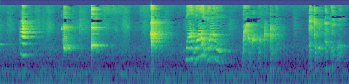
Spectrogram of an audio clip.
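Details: Indoor African grey parrot talking in imitation of Lithuanian speech: a string of short, speech-like syllables and phrases, some nasal, some breathy or raspy, separated by brief pauses.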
